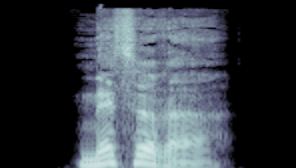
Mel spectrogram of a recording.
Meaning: inflection of nass: 1. strong/mixed nominative masculine singular comparative degree 2. strong genitive/dative feminine singular comparative degree 3. strong genitive plural comparative degree
- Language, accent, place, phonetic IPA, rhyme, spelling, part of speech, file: German, Germany, Berlin, [ˈnɛsəʁɐ], -ɛsəʁɐ, nässerer, adjective, De-nässerer.ogg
